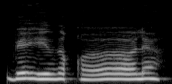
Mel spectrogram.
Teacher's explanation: بِإِذْ قَالَ، زال کو ہم باریک پڑھیں گے، الف سے پہلے زبر ہے تو اسے ایک الف کے برابر کھینچ کے پڑھیں گے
